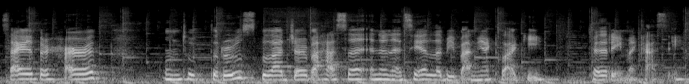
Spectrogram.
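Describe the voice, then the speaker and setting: A woman's voice: fairly high pitch, fairly even intonation, a little slow, gravelly, over music. A young woman, a student, gives a prepared testimonial as a learner of Indonesian. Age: young adult. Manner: foreign learner speaking Indonesian. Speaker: university student.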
